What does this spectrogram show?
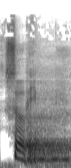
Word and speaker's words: survey: Now look at the word survey. So in verb, the stress is on first syllable, that is sir. And when it is to be used as a noun, the stress is on second syllable, that is for, survey.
